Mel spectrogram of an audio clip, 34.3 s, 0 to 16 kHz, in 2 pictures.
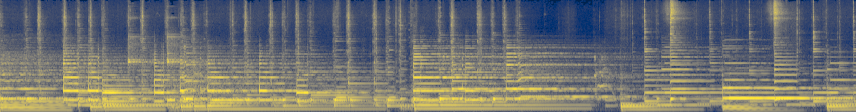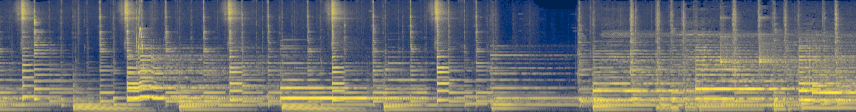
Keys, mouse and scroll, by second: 2.8 click, 3.2 ctrl+a, 4.1 click, 4.5 ctrl+a, 5.9 click, 6.3 ctrl+a, 7.6 click, 8.3 ctrl+a, 10.5 click, 11.0 ctrl+a, 12.7 click, 13.1 ctrl+a, 14.3 click, 14.7 ctrl+a, 17.3 right click, 17.3 click, 17.7 ctrl+a, 18.6 click, 18.9 ctrl+a, 19.9 right click, 19.9 click, 20.2 ctrl+a, 21.4-22.0 middle drag, 22.0 alt+z, 22.3-23.8 middle drag, 23.8 Tab, 26.0 click, 27.3 click, 28.2-29.0 middle drag, 29.0 scroll down 3, 29.1-29.6 middle drag, 29.6 click, 29.9-30.7 middle drag, 30.7-31.1 scroll down 1, 31.1-31.5 middle drag, 31.5 scroll up 2, 31.8-32.9 shift+middle drag, 32.9 click.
